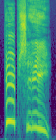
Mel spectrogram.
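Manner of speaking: very high, loud calling; eager little bird call; crying out. A narrator's reading. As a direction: call your brother's name, long and piping. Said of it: "he cried".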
